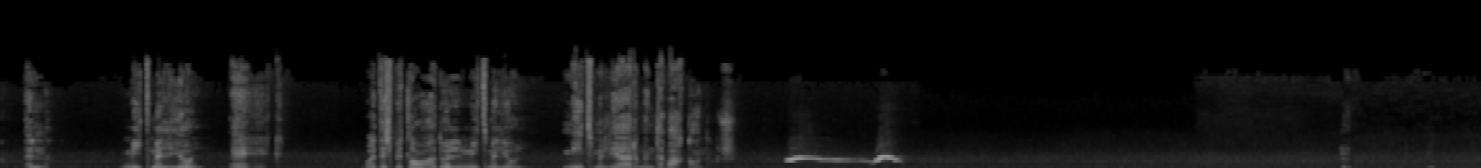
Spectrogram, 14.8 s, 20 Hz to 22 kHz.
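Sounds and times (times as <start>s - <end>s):
speech: 0.2s - 0.6s, 1.2s - 2.9s, 3.6s - 7.4s
bird whistling outside: 7.8s - 9.1s.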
